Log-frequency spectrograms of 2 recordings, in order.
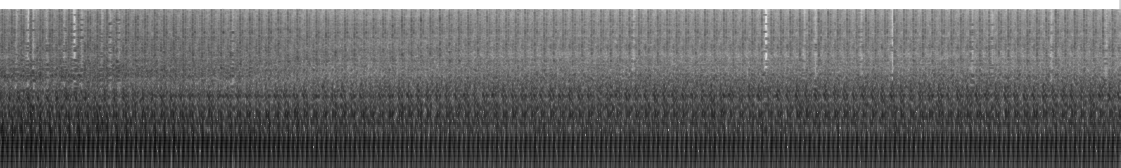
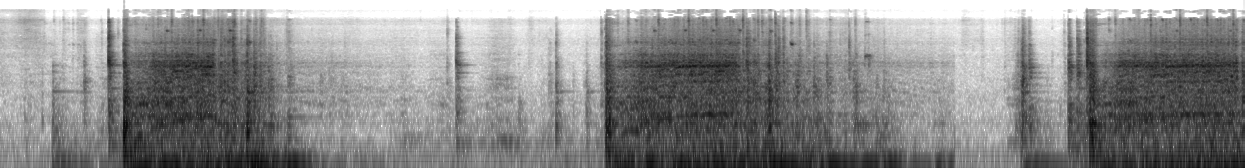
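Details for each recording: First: Allis-Chalmers diesel track loader, sat many years, running after a fuel leak fix: steady, even diesel chug of a little over two beats a second with no misses, worn muffler; healthy idle. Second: Allis Chalmers track loader diesel after sitting many years, cranked with a fuel fitting loosened to bleed air because the bleeder screw is blocked by the exhaust: three long cranking bursts, turns over but no start, until fuel appears at the fitting.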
